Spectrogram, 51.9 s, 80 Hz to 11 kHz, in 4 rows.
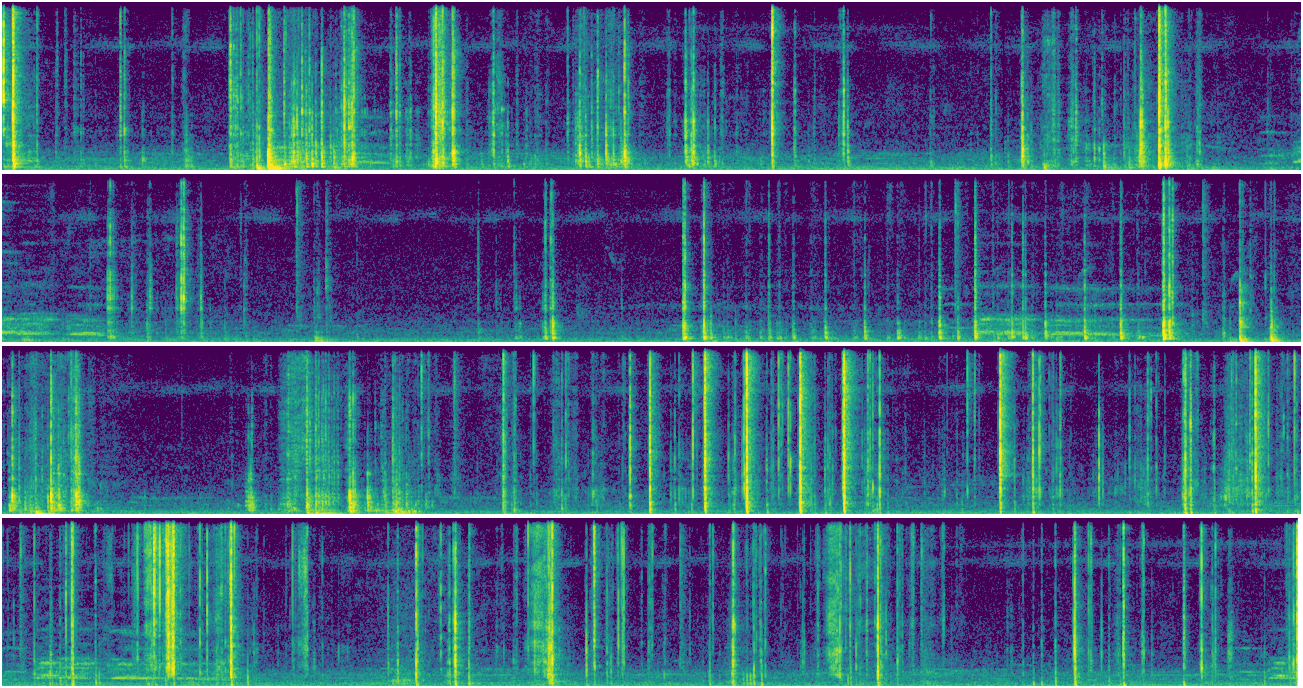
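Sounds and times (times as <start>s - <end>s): packaging tearing and rustling: 30.9s - 51.9s.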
